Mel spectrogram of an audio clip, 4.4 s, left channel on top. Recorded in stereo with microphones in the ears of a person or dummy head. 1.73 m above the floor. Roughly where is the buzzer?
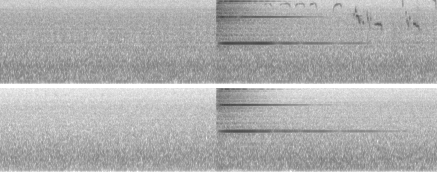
Centre.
